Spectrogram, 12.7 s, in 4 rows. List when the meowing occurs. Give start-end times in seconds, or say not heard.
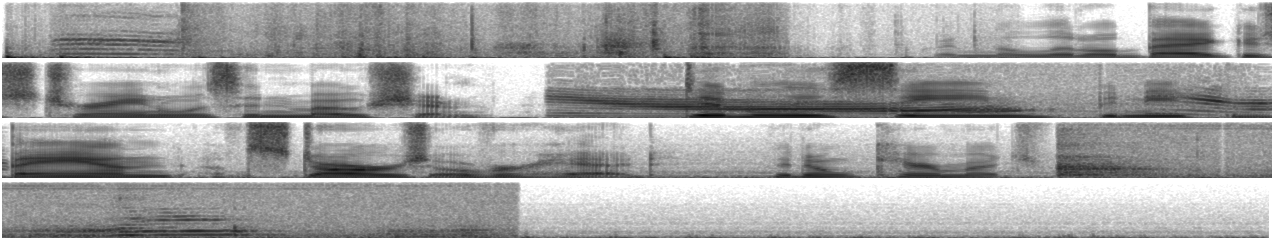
0.1-1.9, 4.5-6.4, 8.9-10.8.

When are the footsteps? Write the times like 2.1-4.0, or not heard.
0.0-2.5.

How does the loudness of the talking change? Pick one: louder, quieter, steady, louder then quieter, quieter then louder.
louder then quieter.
